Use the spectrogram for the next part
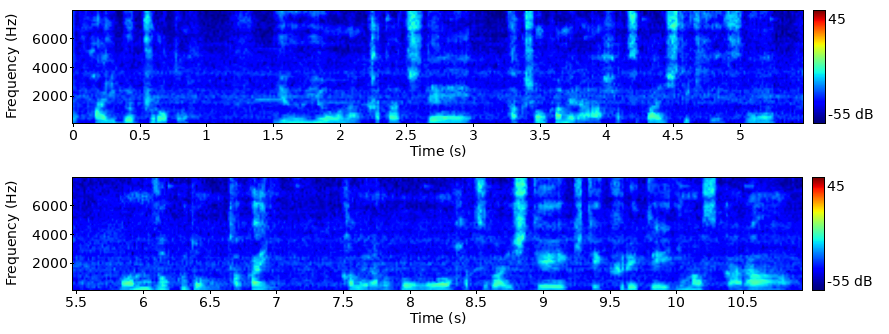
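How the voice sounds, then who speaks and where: A man talks to his viewers from inside a helmet while riding a motorbike. His delivery is polite and explanatory, with very animated rises and falls and drawn-out phrase endings. Clear vehicle noise runs behind his casual review-style chat. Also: on the high side. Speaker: motovlogger reviewing action cameras.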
